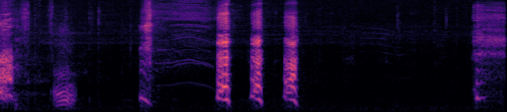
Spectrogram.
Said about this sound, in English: And yeah, that was, I don't know, a brown dog saying hi.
